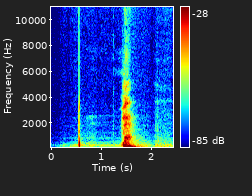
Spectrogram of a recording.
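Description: A faint click, then a short sigh, a breath out that hits the headset microphone, about a second and a half in.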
